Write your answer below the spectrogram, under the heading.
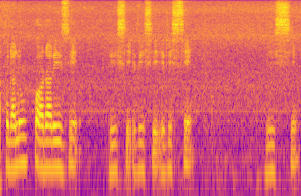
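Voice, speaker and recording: A somewhat breathy man at a fairly slow pace, with a northern Malaysian accent. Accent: northern Malay dialect. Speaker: gaming YouTuber. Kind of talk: tutorial. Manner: casual, filler-heavy.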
